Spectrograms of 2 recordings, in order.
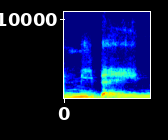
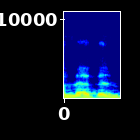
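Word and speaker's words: Mebane: the name wrong so if you say me bane they know you're not local that what you see in front of you is the meven public library and it's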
